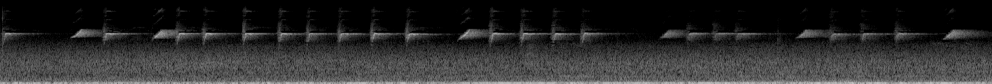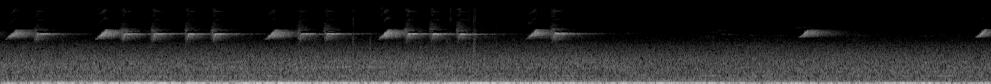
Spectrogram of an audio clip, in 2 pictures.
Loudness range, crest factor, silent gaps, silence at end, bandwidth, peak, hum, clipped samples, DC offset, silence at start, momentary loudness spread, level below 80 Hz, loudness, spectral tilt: 3 LU; 14 dB; none; 0 s; 13.5 kHz; -10 dBFS; none; under 0.1%; under 0.1%; 0 s; 6 LU; -24 dBFS; -26 LUFS; -5.5 dB/octave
